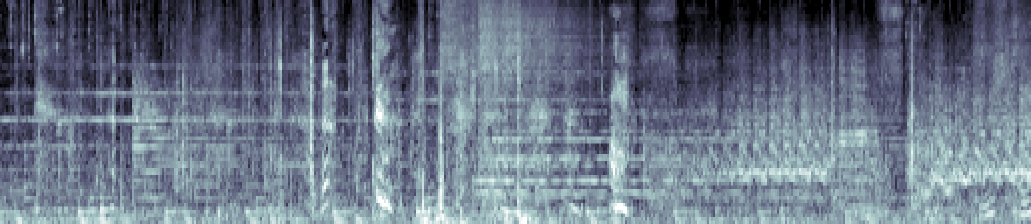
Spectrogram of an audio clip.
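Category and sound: vehicle, car driving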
